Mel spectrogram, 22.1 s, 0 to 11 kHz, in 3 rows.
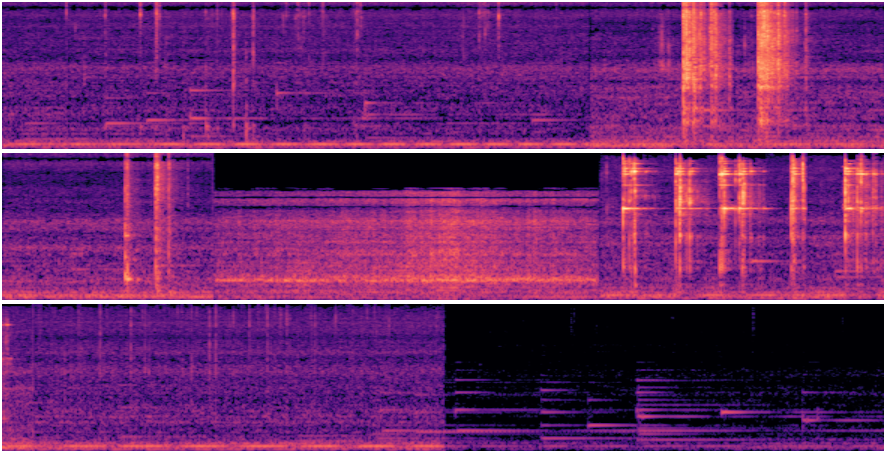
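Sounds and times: steady hum: 0.0 - 10.7, 12.3 - 19.4
ice cubes clinking in glass: 12.4 - 14.9.

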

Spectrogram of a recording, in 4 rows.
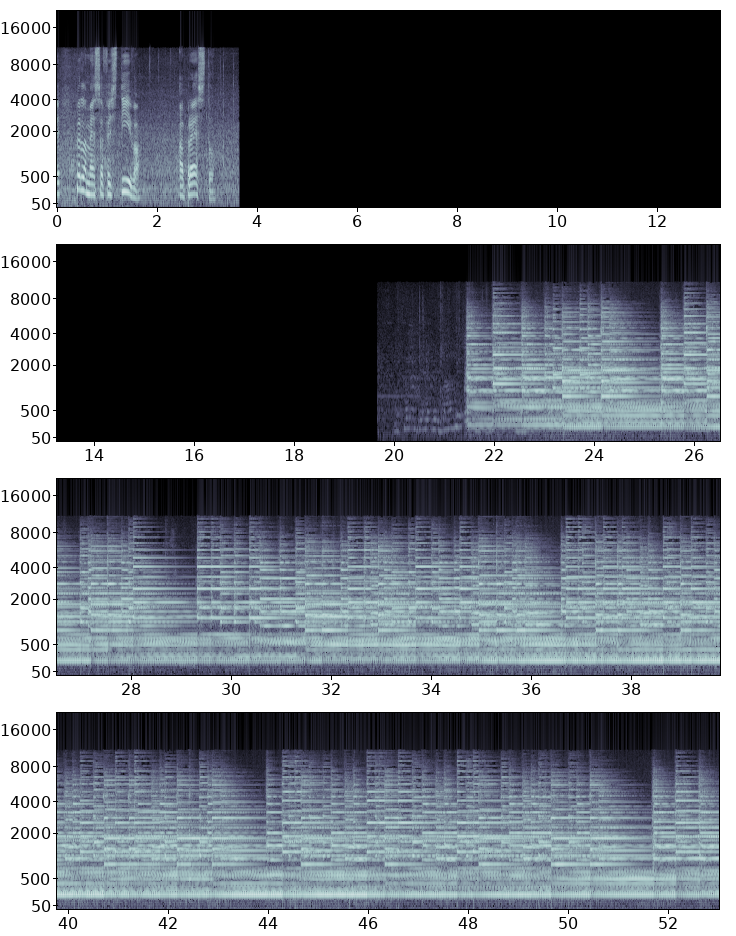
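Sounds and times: church bells pealing: 19.8 - 53.0.

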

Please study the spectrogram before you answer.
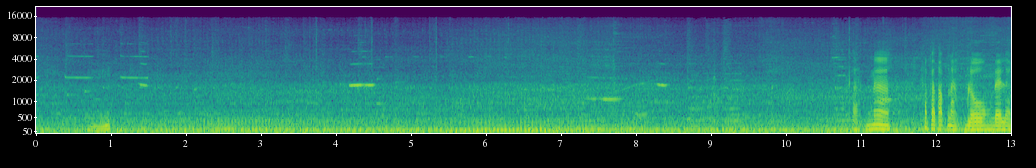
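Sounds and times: motorbike engine at low speed: 0.0 - 13.0
street traffic noise: 0.0 - 13.0
short high tones: 10.6 - 11.5.

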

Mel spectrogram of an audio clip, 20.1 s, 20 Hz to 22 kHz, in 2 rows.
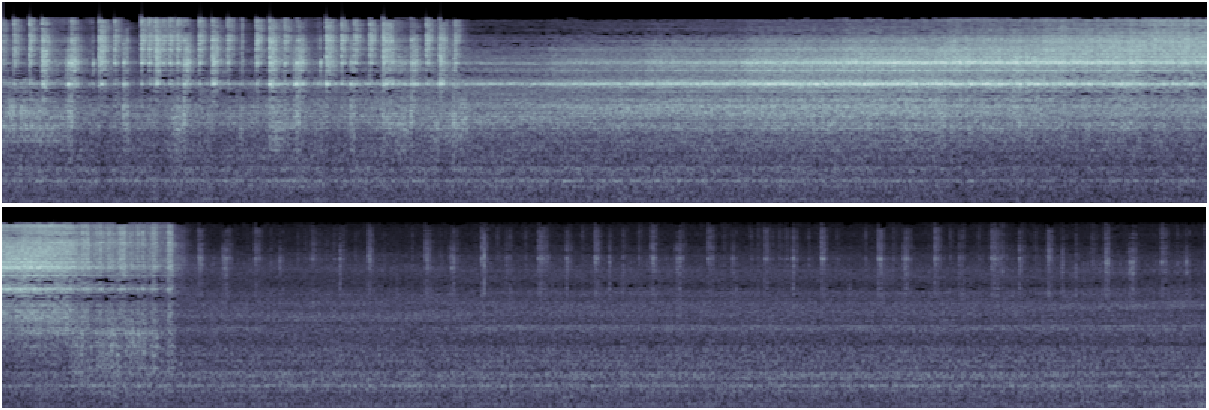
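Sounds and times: loudspeaker hiss: 0.0 - 11.6
high whistle: 3.2 - 11.5.

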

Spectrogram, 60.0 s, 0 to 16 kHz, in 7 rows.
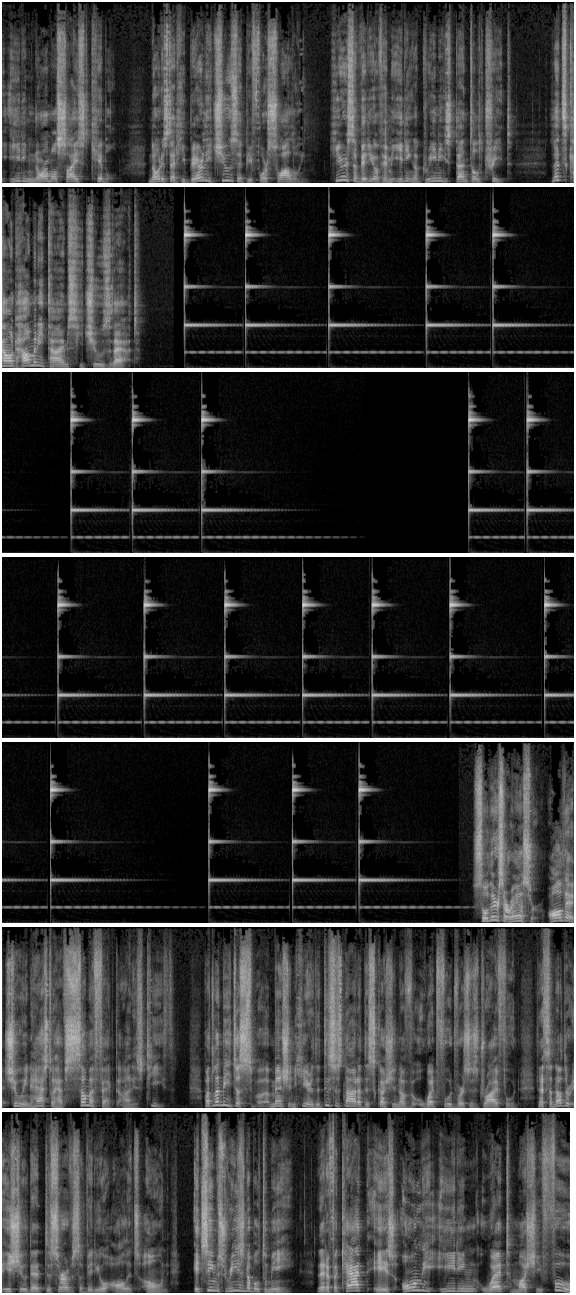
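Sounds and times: bell-like ding: 11.3 - 22.5, 24.2 - 41.4.

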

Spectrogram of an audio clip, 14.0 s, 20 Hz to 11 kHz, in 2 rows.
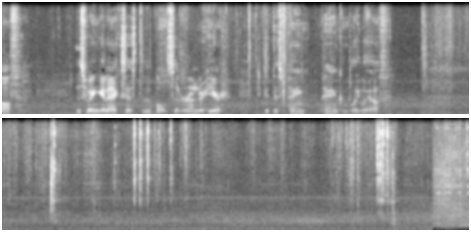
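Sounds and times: ratchet wrench clicking: 8.9 - 9.7, 12.2 - 13.0.

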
